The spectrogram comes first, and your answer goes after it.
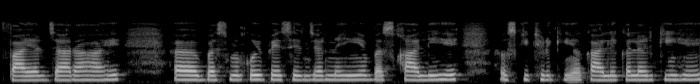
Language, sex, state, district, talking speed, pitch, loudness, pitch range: Hindi, female, Jharkhand, Sahebganj, 160 wpm, 210 Hz, -25 LUFS, 205-220 Hz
